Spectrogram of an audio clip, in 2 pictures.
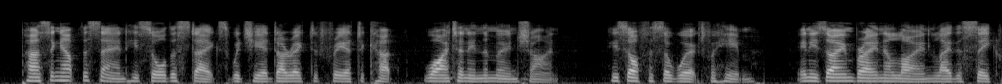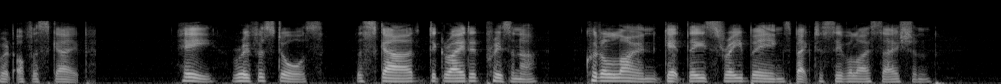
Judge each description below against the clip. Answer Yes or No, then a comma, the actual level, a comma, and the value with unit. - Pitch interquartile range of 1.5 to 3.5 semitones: Yes, narrow, 2.6 semitones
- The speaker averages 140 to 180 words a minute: Yes, average, 150 wpm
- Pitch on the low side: No, medium, 145 Hz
